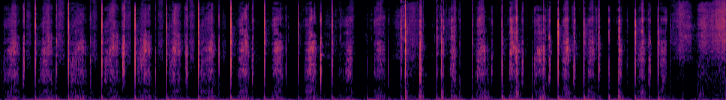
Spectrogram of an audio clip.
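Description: A stylus held in the fingertips scratches the coating off a flat, thin, coated cardboard scratch-off jigsaw puzzle. Rapid, dry, crisp scratching strokes run steadily throughout, each a short bright scrape. A constant low hum sits underneath.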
